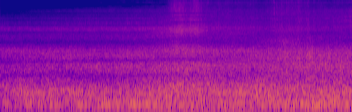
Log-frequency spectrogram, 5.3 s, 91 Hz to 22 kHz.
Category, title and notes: Soundscapes > Urban
voice 16 14-11-2025 car
Car, CarInTampere, vehicle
